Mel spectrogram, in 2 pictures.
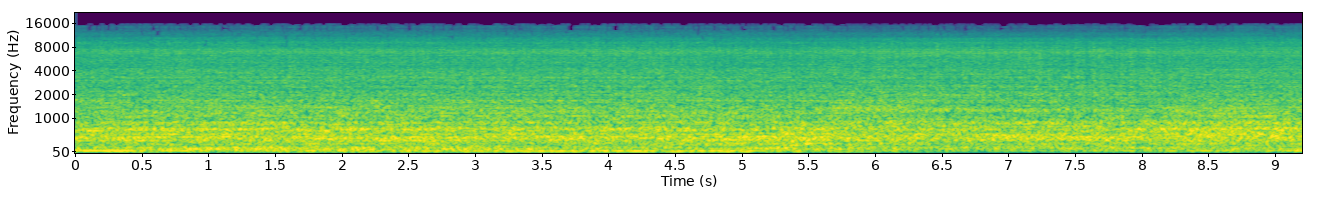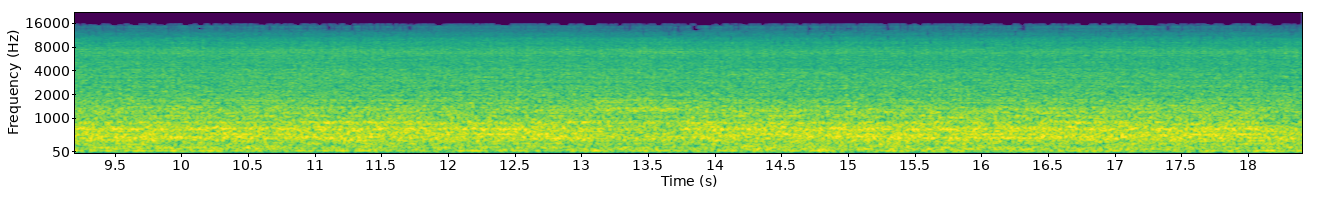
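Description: Harsh noise from a live rig of effects pedals and electronics: a loud, dense, unbroken wall of distorted noise spread from low to very high pitch, with a heavier low drone underneath.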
